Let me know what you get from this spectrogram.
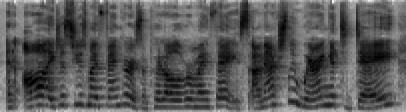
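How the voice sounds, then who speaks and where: Bright, slightly croaky woman chatting about favorites. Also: sits high, quick pace. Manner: chatty, emphatic, gushing. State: slightly croaky from recovering from a cold. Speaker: beauty vlogger. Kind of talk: casual product review chat to camera.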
